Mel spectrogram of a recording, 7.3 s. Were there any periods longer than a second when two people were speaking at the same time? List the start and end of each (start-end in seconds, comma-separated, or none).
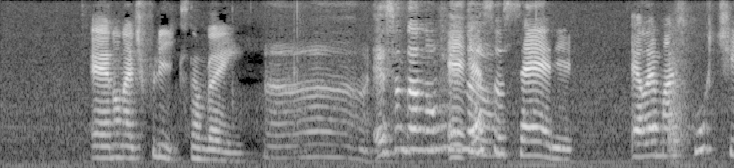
none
